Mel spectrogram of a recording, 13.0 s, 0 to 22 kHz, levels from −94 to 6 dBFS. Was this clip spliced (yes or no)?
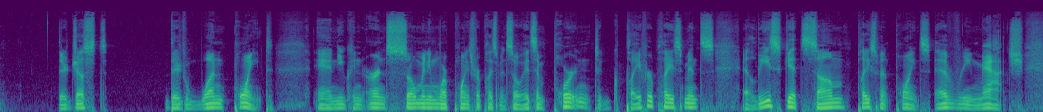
yes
